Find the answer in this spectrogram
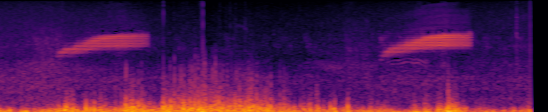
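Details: Two long rising nasal wheezes from a European greenfinch, spaced about three seconds apart, with loud low-pitched wind noise throughout.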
